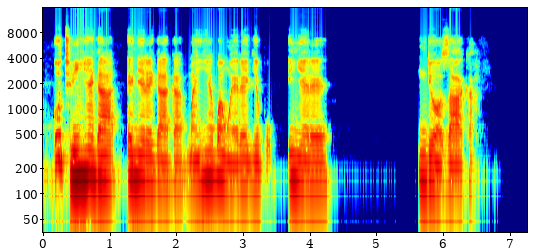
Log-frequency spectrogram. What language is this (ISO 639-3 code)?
ibo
